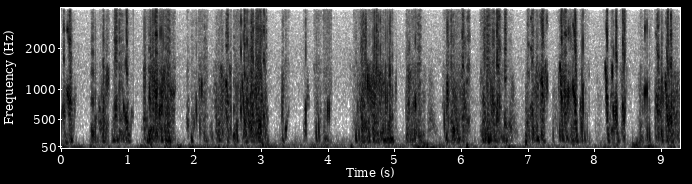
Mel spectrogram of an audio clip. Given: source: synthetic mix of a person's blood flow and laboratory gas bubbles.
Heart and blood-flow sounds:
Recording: Doppler ultrasound of blood flow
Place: subclavian vein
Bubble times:
0.00-0.22 s: bubbles
0.42-1.08 s: bubbles
1.19-1.72 s: bubbles
1.87-3.10 s: bubbles
3.29-3.43 s: bubbles
3.62-3.72 s: bubbles
3.78-4.05 s: bubbles
4.38-5.02 s: bubbles
5.17-5.47 s: bubbles
5.71-6.14 s: bubbles
6.27-6.79 s: bubbles
6.96-7.30 s: bubbles
7.42-7.92 s: bubbles
8.12-8.49 s: bubbles
8.64-8.87 s: bubbles
8.90-9.30 s: bubbles
From the record:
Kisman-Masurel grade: 342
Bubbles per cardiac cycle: rolling drumbeat, 9 or more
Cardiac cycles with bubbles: 100%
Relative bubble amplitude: moderate (0.250 to 0.450)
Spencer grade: 3 (all of the cardiac periods contain showers or single bubble signals, but not dominating or overriding the cardiac motion signals)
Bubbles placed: anywhere in the cardiac cycle

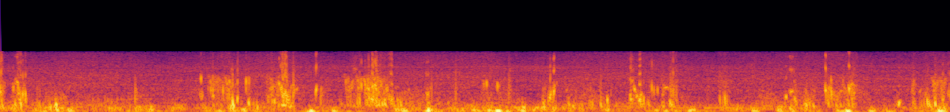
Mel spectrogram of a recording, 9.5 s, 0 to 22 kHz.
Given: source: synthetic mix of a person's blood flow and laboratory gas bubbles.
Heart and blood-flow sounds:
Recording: Doppler ultrasound of blood flow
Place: subclavian vein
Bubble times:
0.00-0.06 s: bubbles
0.11-0.30 s: bubbles
1.98-2.39 s: bubbles
2.44-2.53 s: bubbles
2.65-2.98 s: bubbles
3.14-3.27 s: bubbles
3.39-4.12 s: bubbles
4.25-4.34 s: bubbles
4.81-5.01 s: bubbles
5.41-5.58 s: bubbles
5.63-6.11 s: bubbles
6.28-6.79 s: bubbles
7.17-7.33 s: bubbles
7.83-8.16 s: bubbles
8.22-8.58 s: bubbles
8.95-9.04 s: bubbles
9.11-9.51 s: bubbles
From the record:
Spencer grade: 3 (all of the cardiac periods contain showers or single bubble signals, but not dominating or overriding the cardiac motion signals)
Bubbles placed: anywhere in the cardiac cycle

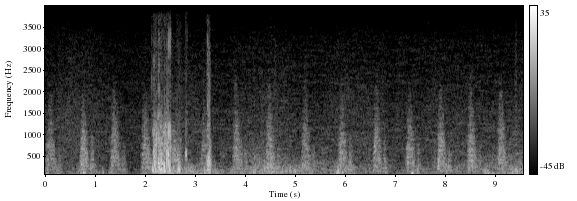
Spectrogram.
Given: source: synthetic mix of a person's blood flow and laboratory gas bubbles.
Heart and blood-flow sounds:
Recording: Doppler ultrasound of blood flow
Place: subclavian vein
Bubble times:
2.11-2.56 s: bubbles
2.60-2.72 s: bubbles
2.79-2.85 s: bubbles
3.21-3.32 s: bubbles
From the record:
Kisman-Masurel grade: 223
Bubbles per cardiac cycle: several, 3 to 8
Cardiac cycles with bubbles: 10 to 50%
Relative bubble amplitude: loud (0.450 to 0.775)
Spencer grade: 2 (many but less than half of the cardiac periods contain bubble signals, singularly or in groups)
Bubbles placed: anywhere in the cardiac cycle

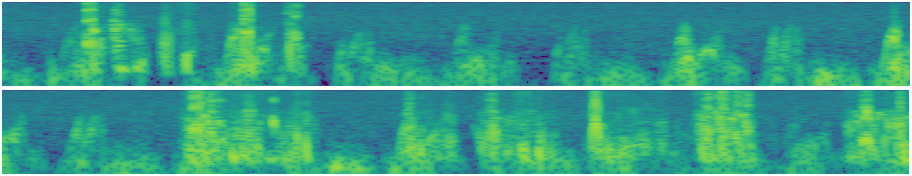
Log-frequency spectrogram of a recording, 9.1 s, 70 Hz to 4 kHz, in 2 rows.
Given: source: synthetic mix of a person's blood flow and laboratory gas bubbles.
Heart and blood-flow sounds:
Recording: Doppler ultrasound of blood flow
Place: precordium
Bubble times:
0.37-0.74 s: bubbles
0.78-0.97 s: bubbles
1.12-1.32 s: bubbles
1.41-1.53 s: bubbles
5.44-6.12 s: bubbles
6.54-6.82 s: bubbles
6.90-7.33 s: bubbles
7.46-7.88 s: bubbles
7.99-8.31 s: bubbles
8.75-9.08 s: bubbles
From the record:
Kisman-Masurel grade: 333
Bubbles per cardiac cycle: rolling drumbeat, 9 or more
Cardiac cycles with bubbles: 50 to 99%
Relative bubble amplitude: loud (0.450 to 0.775)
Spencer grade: 3 (all of the cardiac periods contain showers or single bubble signals, but not dominating or overriding the cardiac motion signals)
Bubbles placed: anywhere in the cardiac cycle

